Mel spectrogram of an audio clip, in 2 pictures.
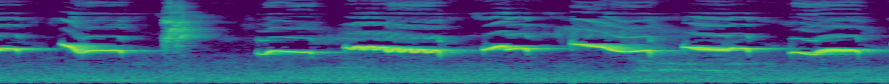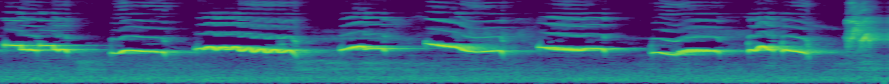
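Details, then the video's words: Long melodious song of a pale-breasted thrush of the São Paulo type, about twenty varied whistled phrases in quick succession, falling slurs mixed with warbles and trills, and a few faint higher notes. "Sabiá parda paulista canto melodioso"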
